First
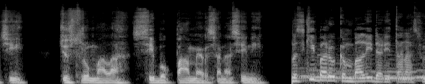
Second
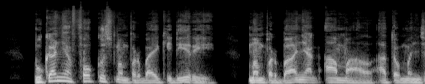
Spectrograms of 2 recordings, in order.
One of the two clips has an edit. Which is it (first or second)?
first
